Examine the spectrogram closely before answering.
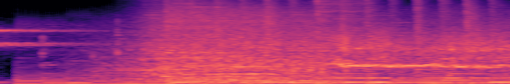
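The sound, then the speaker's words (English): A Ford Mustang tears out of a driveway with squealing tires. Its engine swells to a loud, steady roar, and a high, sustained tire squeal rises over it in the second half, with no voices. “the driver's seat of the Mustang and tore out of his parents' driveway”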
